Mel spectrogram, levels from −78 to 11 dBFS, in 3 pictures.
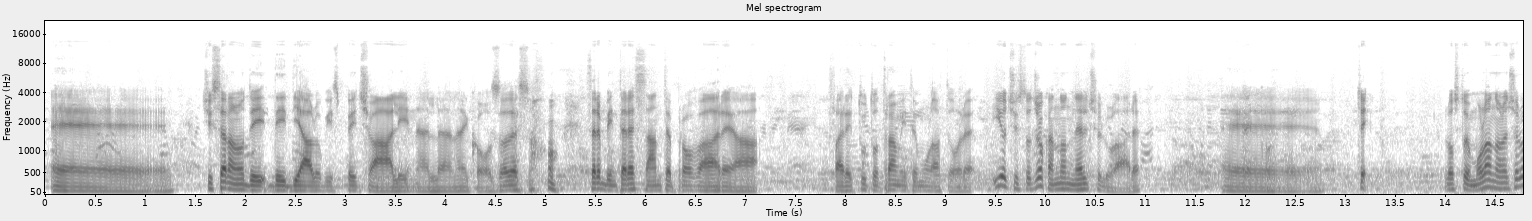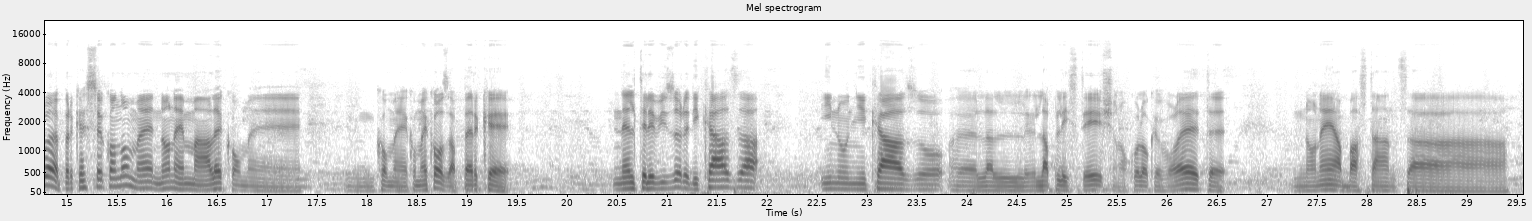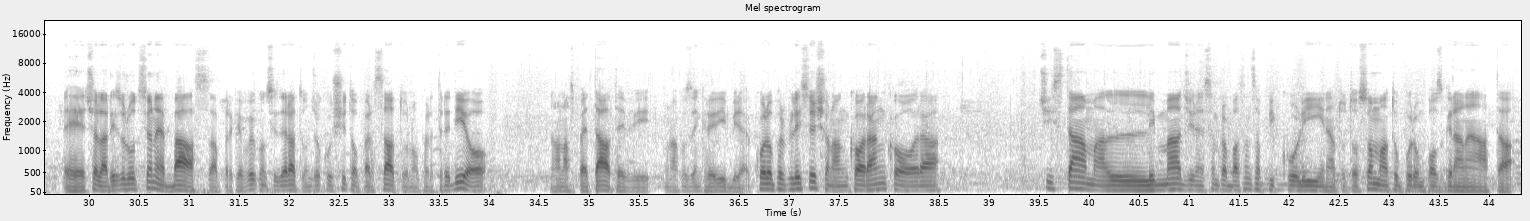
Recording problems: chatter from many people; noticeable; throughout; 20 dB below the speech

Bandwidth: 14 kHz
